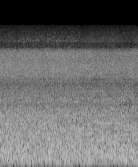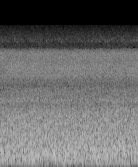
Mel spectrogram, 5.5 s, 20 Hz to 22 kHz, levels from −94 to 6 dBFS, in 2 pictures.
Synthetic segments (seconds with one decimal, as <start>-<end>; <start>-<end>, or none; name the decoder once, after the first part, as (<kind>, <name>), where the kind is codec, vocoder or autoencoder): 1.6-2.9 (codec, SNAC)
